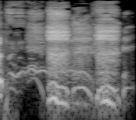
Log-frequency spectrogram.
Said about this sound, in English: If you need to probably listen to … to understand what all the heavy breathing's about.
